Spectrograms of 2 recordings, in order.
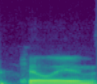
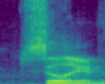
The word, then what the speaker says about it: Cillian: not I don't know but it is it's pronounced Killian I've always thought I've always read it and heard it as Killian yeah that's cool but I've also heard people call him silliam before but his name is Killian because I've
